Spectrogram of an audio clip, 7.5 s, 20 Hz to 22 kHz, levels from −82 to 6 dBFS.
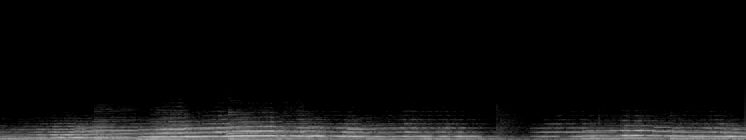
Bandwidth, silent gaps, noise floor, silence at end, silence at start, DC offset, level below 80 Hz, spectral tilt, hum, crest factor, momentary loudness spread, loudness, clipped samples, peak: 5 kHz; none; -45 dBFS; 0 s; 0 s; under 0.1%; -56 dBFS; -9 dB/octave; none; 14 dB; 15 LU; -24 LUFS; under 0.1%; -10 dBFS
